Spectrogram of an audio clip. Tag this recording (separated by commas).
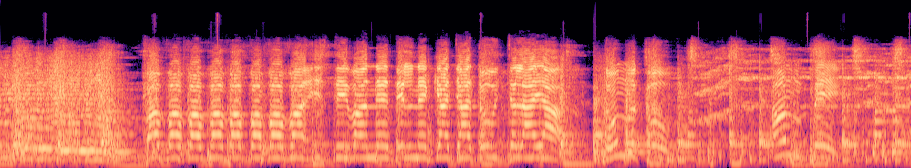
Music, Music of Bollywood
